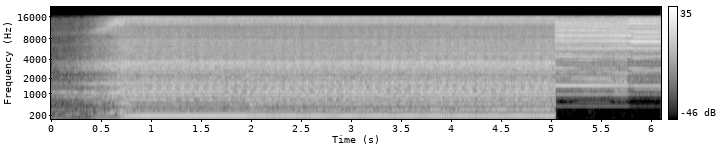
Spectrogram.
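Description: Taig CNC mill spindle coming up to speed over the first second and running steadily as its end mill faces a block of aluminum, a steady low hum under a wide hiss. About five seconds in the sound changes abruptly to a higher steady whine of several tones as the mill cuts on.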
